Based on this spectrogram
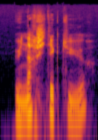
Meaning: architecture
- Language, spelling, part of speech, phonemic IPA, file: French, architecture, noun, /aʁ.ʃi.tɛk.tyʁ/, Fr-architecture.ogg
